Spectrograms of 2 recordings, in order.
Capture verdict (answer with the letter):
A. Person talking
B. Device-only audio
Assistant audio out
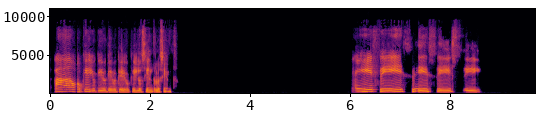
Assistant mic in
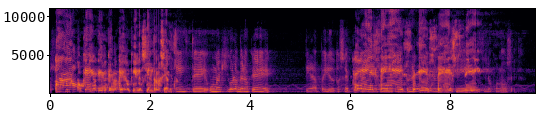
A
